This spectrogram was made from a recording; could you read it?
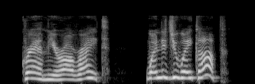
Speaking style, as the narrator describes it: My voice went up a notch, and I didn't care that I wasn't fit to keep my excitement contained

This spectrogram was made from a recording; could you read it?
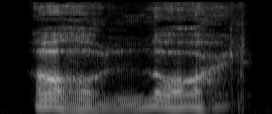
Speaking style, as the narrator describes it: Zek moaned

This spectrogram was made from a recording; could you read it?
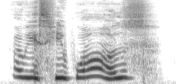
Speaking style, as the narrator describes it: she said miserably

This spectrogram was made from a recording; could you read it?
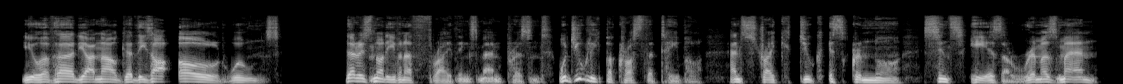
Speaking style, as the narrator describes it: Joshua barked

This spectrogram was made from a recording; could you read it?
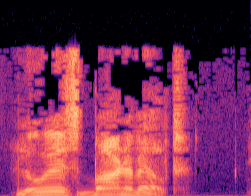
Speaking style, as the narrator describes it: he roared

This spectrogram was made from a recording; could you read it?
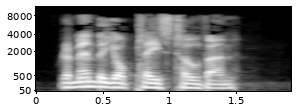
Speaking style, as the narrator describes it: Rutherford said sharply

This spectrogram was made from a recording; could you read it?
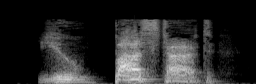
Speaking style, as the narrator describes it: Jean roared

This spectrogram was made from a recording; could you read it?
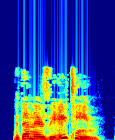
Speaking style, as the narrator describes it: Amit says brightly

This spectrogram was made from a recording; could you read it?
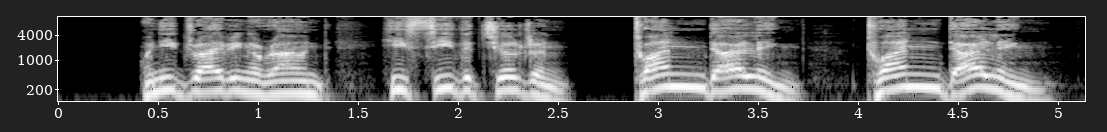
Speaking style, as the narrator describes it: we all cried

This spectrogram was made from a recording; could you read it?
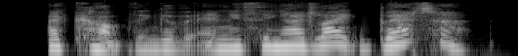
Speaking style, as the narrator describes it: I said wistfully

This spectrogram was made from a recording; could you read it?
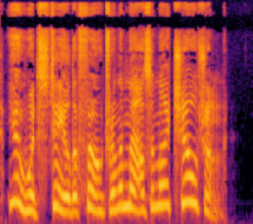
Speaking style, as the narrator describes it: The bulky figure spoke in a piping voice, the accent chillingly familiar to Lucilla

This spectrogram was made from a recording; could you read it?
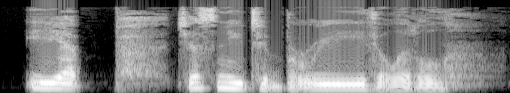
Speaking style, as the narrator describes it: I groaned

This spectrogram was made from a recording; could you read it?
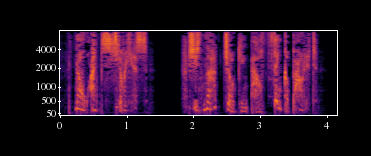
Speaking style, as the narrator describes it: she hissed

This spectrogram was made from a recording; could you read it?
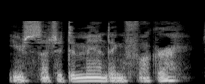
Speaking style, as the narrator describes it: muttered irritably to himself

